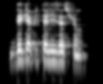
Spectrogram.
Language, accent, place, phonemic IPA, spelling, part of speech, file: French, France, Lyon, /de.ka.pi.ta.li.za.sjɔ̃/, décapitalisation, noun, LL-Q150 (fra)-décapitalisation.wav
- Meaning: decapitalization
